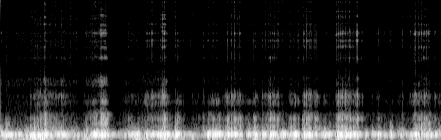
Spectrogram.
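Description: Long nails scratch around the hollow metal mesh grille of a large condenser microphone with both hands, making a dense, close rumbling scrape with a steady low drone underneath. Brighter crackling bursts rise and fall in repeated waves throughout.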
